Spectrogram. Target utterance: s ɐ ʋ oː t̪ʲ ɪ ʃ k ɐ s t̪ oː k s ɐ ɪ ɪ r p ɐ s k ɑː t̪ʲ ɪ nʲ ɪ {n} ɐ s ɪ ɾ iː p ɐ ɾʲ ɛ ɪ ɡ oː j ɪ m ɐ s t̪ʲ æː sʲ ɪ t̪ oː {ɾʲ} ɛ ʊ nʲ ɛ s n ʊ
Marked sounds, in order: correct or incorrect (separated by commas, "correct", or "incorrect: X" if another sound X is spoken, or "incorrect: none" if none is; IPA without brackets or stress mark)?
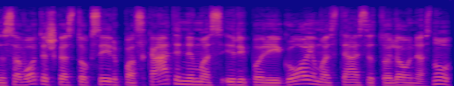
incorrect: m, incorrect: lʲ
